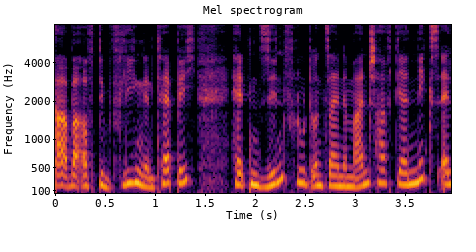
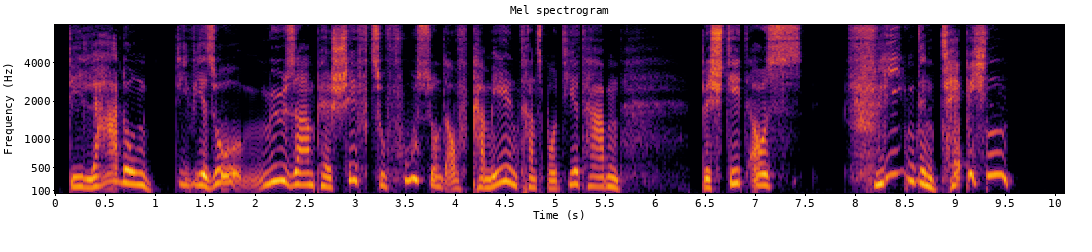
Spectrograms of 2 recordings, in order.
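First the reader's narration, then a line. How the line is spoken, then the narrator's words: Angry stammering. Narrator (German): stammelte Sintflut und wurde zornesrot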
